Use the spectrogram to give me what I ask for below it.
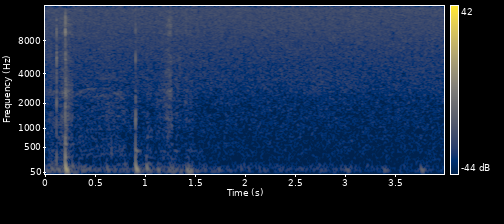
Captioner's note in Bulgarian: тишина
